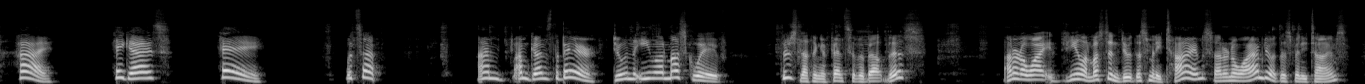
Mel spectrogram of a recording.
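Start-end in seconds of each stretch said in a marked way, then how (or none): 0.2-7.3 small, high-pitched, unhurried voice. Voicing a toy bear waving hello to viewers: Guns the Bear voice. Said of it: "little Guns, he goes".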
